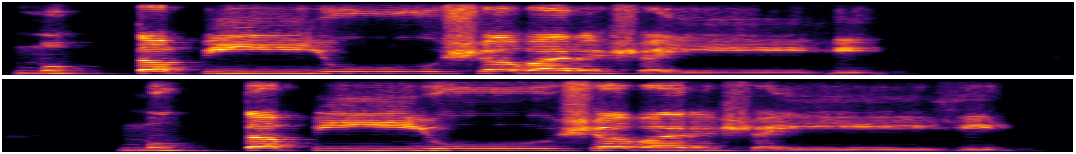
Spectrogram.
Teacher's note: And in Varsha, the sh sound is a retroflex sound.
